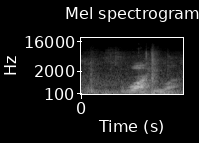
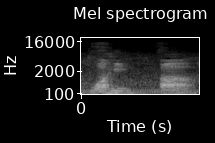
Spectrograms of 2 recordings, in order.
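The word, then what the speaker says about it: Wahiawā: So this word, almost all of us say Wahiawa, but we're missing a letter there, Yeah. Wahiawa, right? Now you don't say it that distinct. You don't stop but it is smooshed together. But there is definitely an A in there. Is there no kina? No. No. No. Okay. There's an akahako on that last A, which means you lengthen that out and kind of stretch that and kind of emphasize that. But there's an A before that.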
